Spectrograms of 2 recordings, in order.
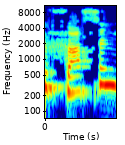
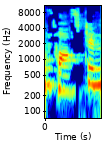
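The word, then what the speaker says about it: fasten: चलो, अगर मैं अपने सीट बेल्ट को बांधने की बात करूं तो कहूं कि फैस्टन योर सीट बेल्ट। बेटा इसको फास्टन मत कहना, टी यहां पे साइलेंट होता है, ठीक है?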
